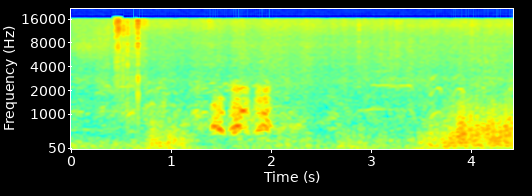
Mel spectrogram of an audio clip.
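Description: A husky in the sled team gives a quick run of about three barks about a second and a half in, over a steady low rushing noise from the moving sled. The rush grows louder near the end.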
